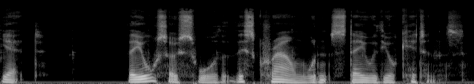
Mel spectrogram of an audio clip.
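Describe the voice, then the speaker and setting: A man playing a brooding, suspicious cat nobleman in a theatrical Shakespearean audio drama, measured and deliberate with dramatic pauses. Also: fairly low pitch, no room sound, studio quality. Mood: musing, hopeful.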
